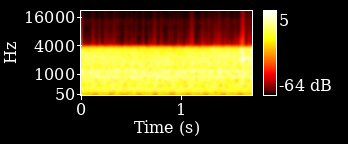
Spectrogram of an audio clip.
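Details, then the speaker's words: 2000 Subaru Forester just after an engine swap, not yet broken in, idling in a garage on a cold day. Smooth, even idle with a steady low hum and no knocking or ticking. The previous knock is gone. "Okay, so I just finished my engine swap in this 2000 Subaru Forester that I'm selling, and it went great, and the car runs awesome. So let's run it real quick. Listen to that, no more knock."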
